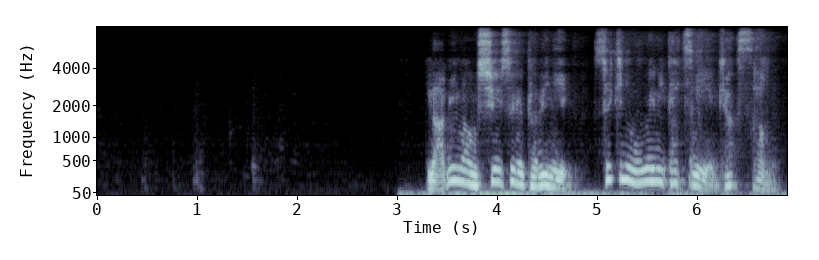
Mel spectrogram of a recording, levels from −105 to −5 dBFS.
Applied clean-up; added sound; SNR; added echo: neural mask model DeepFilterNet 3.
